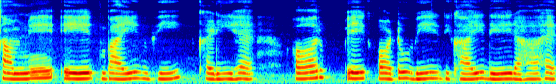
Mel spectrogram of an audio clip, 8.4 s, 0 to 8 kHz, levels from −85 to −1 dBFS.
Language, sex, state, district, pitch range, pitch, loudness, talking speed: Hindi, female, Chhattisgarh, Raipur, 195-210 Hz, 200 Hz, -14 LUFS, 100 wpm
